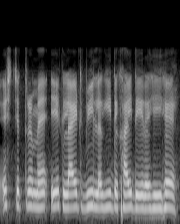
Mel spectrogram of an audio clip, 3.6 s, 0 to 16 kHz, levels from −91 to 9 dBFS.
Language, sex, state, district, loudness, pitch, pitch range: Hindi, female, Uttar Pradesh, Lalitpur, -15 LUFS, 195 Hz, 185-200 Hz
